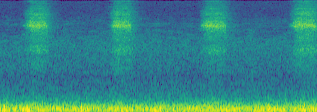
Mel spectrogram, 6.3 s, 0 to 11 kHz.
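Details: Snoring: regular snores with a hissing, whistling edge about every two seconds, roughly 30 breaths a minute, over a steady low background rumble.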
